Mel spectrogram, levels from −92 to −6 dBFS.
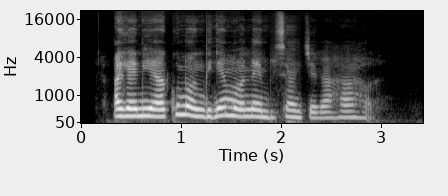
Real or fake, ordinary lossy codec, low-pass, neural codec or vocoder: fake; none; none; codec, 44.1 kHz, 3.4 kbps, Pupu-Codec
